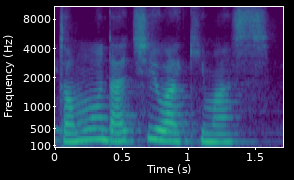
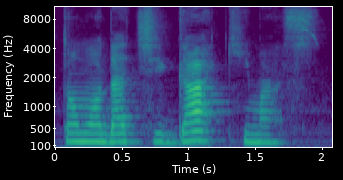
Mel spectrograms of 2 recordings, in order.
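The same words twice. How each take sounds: First: Said in the usual way. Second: "Tomodachi ga" stressed, with weight landing on "ga"; emphasis on friend. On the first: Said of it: "But I'm putting emphasis". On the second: Shown as a demonstration. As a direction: punch "ga" after "Tomodachi". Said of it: "I'm putting emphasis".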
